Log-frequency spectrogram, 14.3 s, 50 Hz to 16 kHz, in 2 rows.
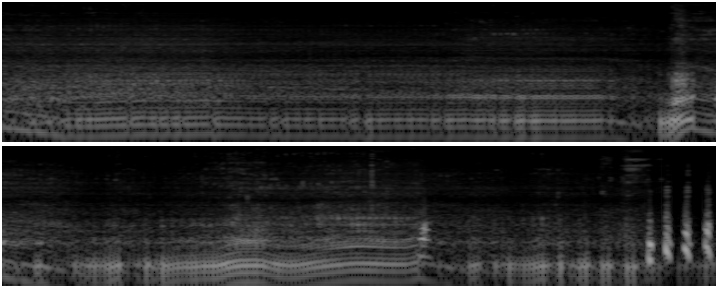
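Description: Loud, close engine drone from a 1970 Triumph TR6 Tiger motorcycle being ridden, rising and falling through gear changes and throttle shifts, with a sharp thump midway and a series of quick clattering pops near the end.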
